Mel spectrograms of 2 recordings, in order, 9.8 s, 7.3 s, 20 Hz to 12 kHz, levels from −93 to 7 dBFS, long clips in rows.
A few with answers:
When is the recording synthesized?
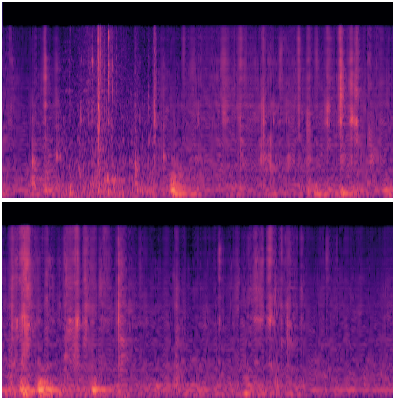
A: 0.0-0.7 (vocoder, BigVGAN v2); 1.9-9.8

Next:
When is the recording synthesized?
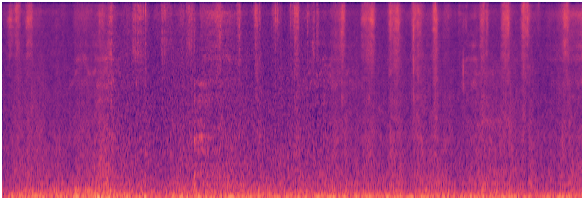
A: 0.0-1.3 (vocoder, Vocos); 4.1-7.3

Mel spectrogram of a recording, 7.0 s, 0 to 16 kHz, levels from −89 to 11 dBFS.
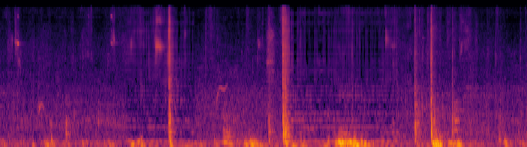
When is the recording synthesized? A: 1.7-2.6 (vocoder, BigVGAN v2); 3.8-5.3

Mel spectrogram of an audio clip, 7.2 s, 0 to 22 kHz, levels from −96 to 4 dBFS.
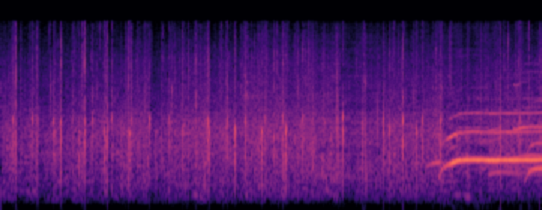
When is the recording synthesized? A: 4.2-5.1 (codec, SNAC); 5.9-6.5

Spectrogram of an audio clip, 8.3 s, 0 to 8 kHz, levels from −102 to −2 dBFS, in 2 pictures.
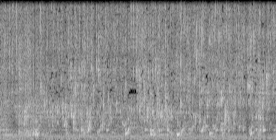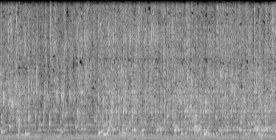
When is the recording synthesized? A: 0.0-0.7 (codec, SNAC)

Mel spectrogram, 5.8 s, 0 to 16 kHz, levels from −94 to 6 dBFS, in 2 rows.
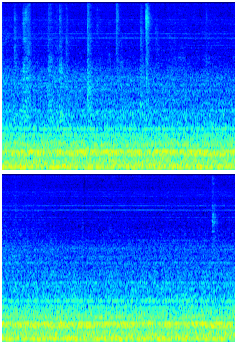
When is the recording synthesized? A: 0.0-0.6 (vocoder, BigVGAN v2); 2.3-3.6; 4.9-5.8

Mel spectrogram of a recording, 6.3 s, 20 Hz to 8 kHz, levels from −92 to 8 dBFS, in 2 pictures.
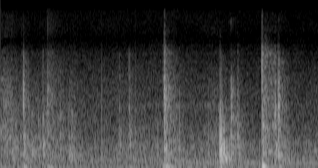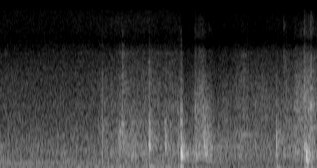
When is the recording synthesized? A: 1.4-5.0 (vocoder, Vocos)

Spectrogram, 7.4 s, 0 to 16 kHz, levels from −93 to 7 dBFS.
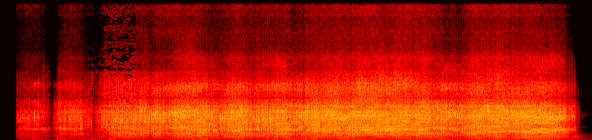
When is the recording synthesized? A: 0.0-1.1 (codec, SNAC); 1.7-7.4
